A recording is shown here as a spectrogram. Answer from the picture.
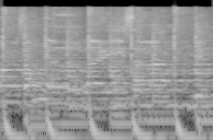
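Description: Vinahouse remix, a Vietnamese club style of electronic dance music: a steady, fast kick-drum beat, each hit a deep bass tone dropping in pitch, under a sustained synth melody.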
